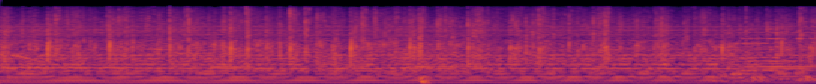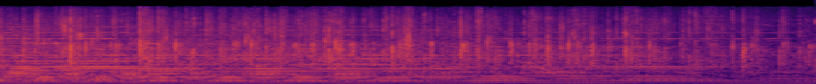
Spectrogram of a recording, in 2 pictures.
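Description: Church praise music holding sustained chords, with the congregation clapping and cheering in praise, gradually dying down toward the end. A single sharp thump sounds about two seconds in.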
